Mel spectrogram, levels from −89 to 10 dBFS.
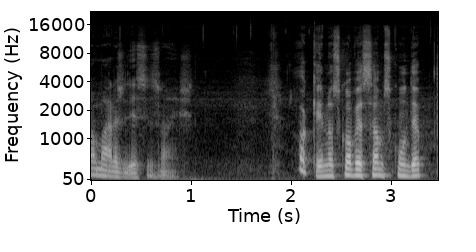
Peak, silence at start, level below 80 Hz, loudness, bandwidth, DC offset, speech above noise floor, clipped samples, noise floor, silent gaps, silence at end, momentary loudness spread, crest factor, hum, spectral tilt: -6 dBFS; 0 s; -58 dBFS; -25 LUFS; 15.5 kHz; under 0.1%; 32 dB; under 0.1%; -58 dBFS; none; 0.15 s; 17 LU; 20 dB; none; -6 dB/octave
